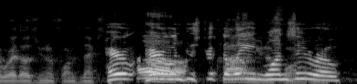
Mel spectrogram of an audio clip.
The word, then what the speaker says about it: Pearland: No, say it the right way, Jay. It's Pearland. Say it the right way, Jay. It's Pearland. Pearland.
